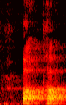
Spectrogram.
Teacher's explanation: इन वर्णों का उच्चारण करते समय आप देखेंगे आपके दोनों ओष्ठ आपस में टकरा रहे हैं। प, फ ये ओठ आपस में टकरा रहे हैं और इन वर्णों का उच्चारण ओष्ठ से होता है।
